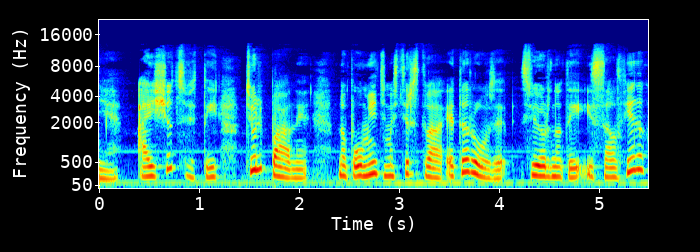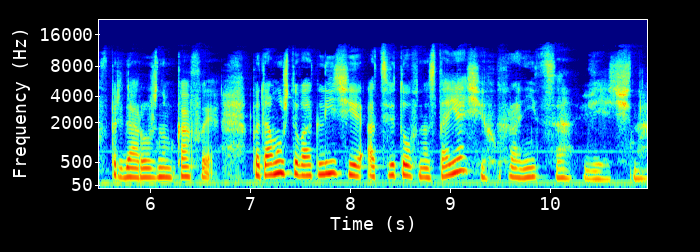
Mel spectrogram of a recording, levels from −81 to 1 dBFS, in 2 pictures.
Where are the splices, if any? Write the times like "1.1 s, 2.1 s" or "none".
2.8 s, 9.5 s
